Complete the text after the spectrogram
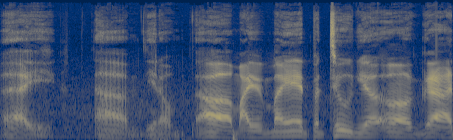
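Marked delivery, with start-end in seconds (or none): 1.9-4.5 very slow, drawn-out, rock-hard voice. Imagining how a comic character sounds: Ben Grimm voice. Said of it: "you just imagine him sounded like a rock".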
